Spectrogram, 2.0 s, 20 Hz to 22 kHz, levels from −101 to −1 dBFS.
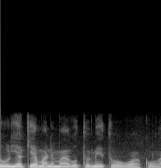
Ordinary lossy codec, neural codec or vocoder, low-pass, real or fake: none; none; 7.2 kHz; real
